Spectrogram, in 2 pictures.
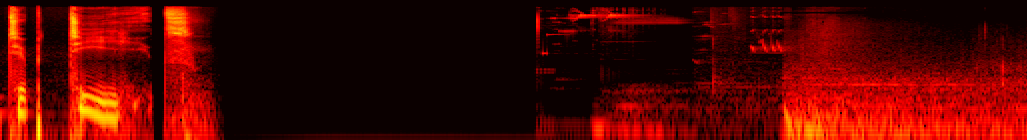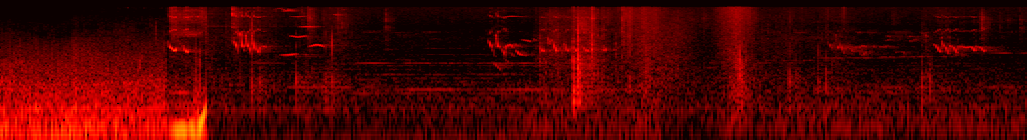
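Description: Footsteps tap on a hard tiled floor.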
